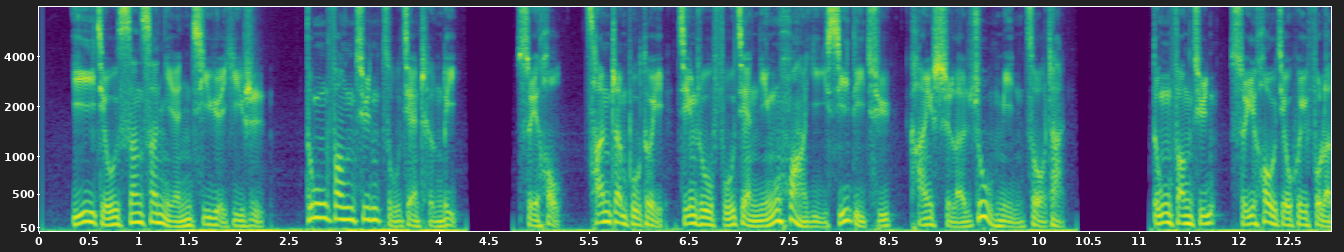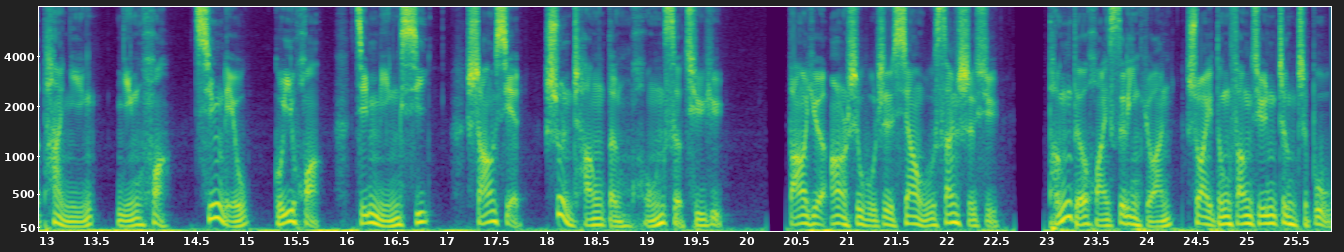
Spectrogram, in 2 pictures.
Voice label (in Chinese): 纪录片 人文历史 战争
